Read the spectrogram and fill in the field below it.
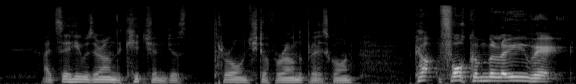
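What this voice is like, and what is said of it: Poor put-on Scottish accent. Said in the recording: “That's a shite accent... I was trying to do the Scottish accent”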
